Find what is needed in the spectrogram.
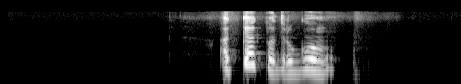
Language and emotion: Russian, sad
